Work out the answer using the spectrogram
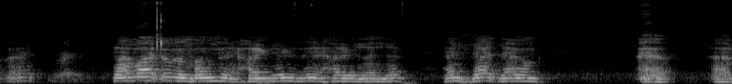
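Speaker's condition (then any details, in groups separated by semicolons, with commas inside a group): Oral cancer; sounds drunk, right tongue paralyzed, purees only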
